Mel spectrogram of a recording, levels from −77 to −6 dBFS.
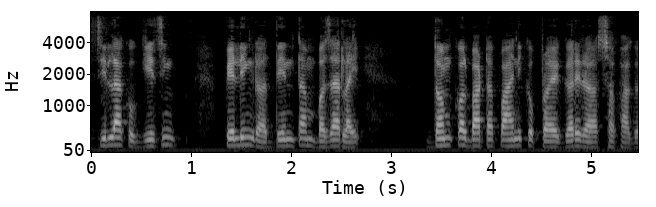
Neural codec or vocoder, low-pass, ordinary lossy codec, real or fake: none; 7.2 kHz; none; real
